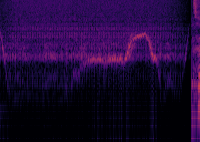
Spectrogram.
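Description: A soft electronic sound effect from the intro music: a single tone drifts slowly upward, then swoops up and back down about a second and a half in. A sharp click comes near the end.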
